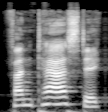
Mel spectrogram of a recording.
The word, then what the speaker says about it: fantastic: it is a noun fantastic there is stress here ok so there is stress in the second syllable fantastic okay fantastic next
